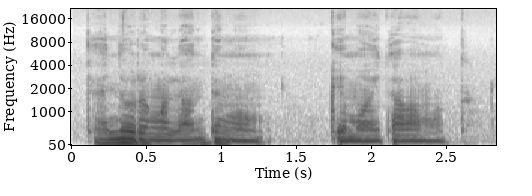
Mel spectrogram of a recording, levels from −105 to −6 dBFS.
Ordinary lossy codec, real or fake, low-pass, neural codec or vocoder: none; fake; none; vocoder, 44.1 kHz, 128 mel bands every 256 samples, BigVGAN v2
